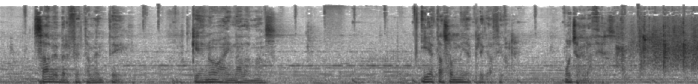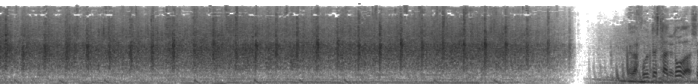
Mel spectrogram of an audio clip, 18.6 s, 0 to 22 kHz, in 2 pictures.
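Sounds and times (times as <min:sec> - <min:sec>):
speech: 0:00.4 - 0:01.8, 0:02.6 - 0:03.8, 0:05.6 - 0:06.9, 0:07.5 - 0:08.7, 0:17.8 - 0:18.6
large audience applauding after a speech: 0:08.2 - 0:17.0.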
